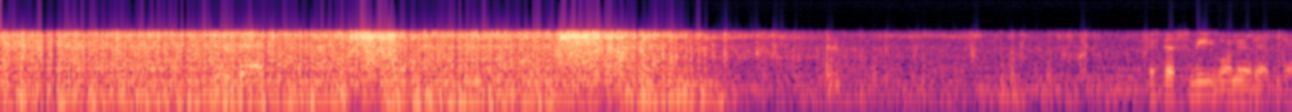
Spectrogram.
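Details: Nissan Maxima with used replacement engine and new clutch kit, no transmission oil found: harsh grinding rattle in neutral with the clutch released, quieter idle with the pedal floored; owner hopes lack of oil is the cause.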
